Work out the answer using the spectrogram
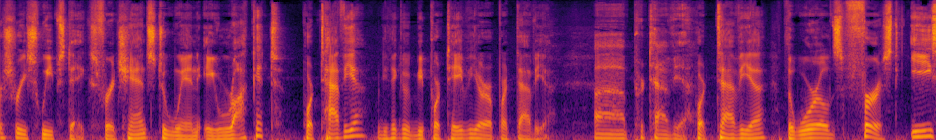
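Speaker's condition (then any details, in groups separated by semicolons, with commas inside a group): No condition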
